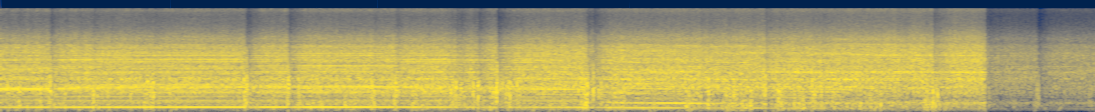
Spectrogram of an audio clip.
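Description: An outboard motor roars steadily at high speed.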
